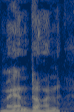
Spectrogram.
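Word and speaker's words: Mandan: The Mandon pronounced Mandun among the earliest plains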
